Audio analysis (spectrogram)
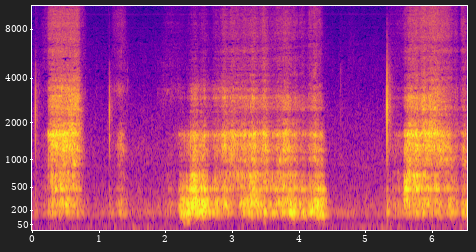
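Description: A wooden stylus scratches across a flat, black, wax-coated scratch-art sheet at the ship area while the other hand steadies the sheet. Three dry, raspy scratching passes are heard, the middle one long and sustained, with brief faint ticks and quiet pauses between them.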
